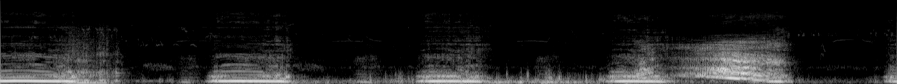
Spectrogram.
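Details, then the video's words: Lion roaring, said to be in its natural habitat: five deep, moaning roars roughly every two seconds, each low and grunting, the fourth and fifth harsher and more strained, with quiet breathing rumble between them. "Rugido do Leão | Som do Leão"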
